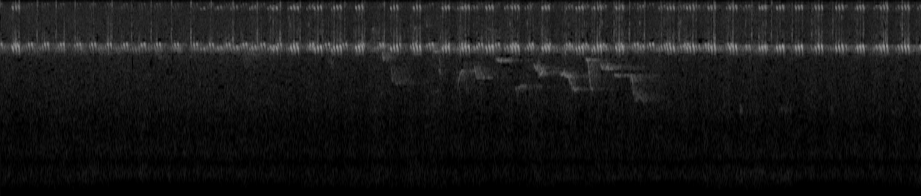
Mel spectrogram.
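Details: Grasshoppers in a flowery meadow, a dense chorus of shrill pulsed buzzing held in two high bands, pulses repeating rapidly throughout, with faint bird chirps weaving through the middle.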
